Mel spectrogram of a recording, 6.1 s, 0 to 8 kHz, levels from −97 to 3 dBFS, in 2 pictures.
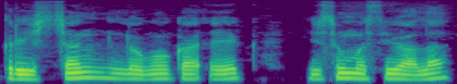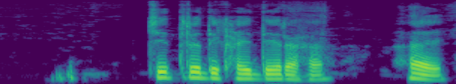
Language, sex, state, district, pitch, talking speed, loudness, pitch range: Hindi, male, Chhattisgarh, Balrampur, 130 Hz, 130 wpm, -19 LUFS, 125-145 Hz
